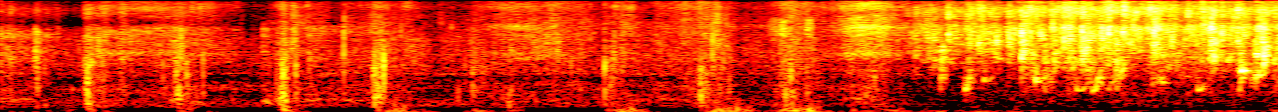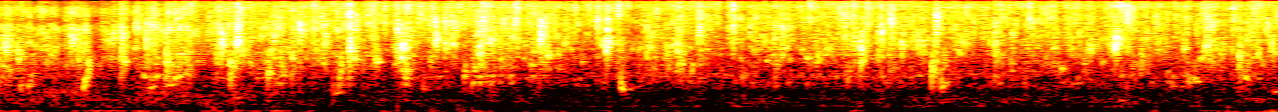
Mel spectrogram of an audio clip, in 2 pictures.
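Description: Footsteps crunch along a trail on Vancouver Island, then a steady babbling of a flowing creek rises and continues, bright and close, with steps faintly beneath.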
